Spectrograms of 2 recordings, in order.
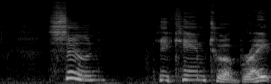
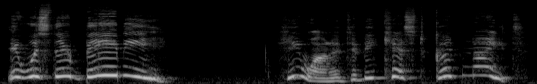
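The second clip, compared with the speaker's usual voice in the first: very high, loud excited reveal; 5 dB louder than usual. A narrator's reading. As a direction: burst out with the surprise. Reveal of baby.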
